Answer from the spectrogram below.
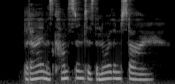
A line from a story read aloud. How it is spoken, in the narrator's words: Simon muttered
